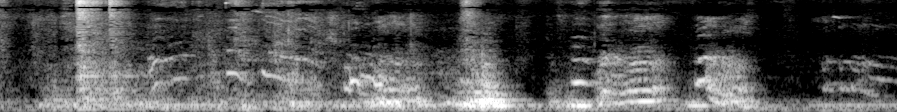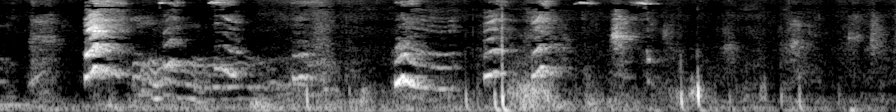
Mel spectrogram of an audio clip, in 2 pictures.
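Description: Several Havanese puppies whimpering and yipping in short, high, wavering calls, mixed with a few sharp clicks.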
